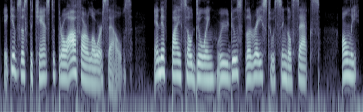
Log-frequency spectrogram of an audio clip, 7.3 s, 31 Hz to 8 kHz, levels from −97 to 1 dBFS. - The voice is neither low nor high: Yes, medium, 175 Hz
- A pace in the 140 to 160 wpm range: No, fast, 205 wpm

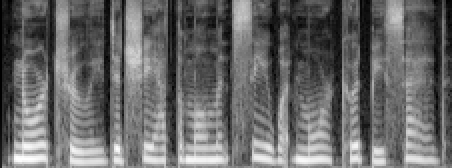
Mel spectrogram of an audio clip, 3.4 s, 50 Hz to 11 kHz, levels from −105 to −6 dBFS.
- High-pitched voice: Yes, high, 225 Hz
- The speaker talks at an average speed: No, fast, 230 wpm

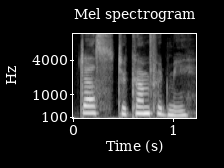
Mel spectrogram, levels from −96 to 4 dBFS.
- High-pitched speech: Yes, high, 225 Hz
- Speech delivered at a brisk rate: No, average, 195 wpm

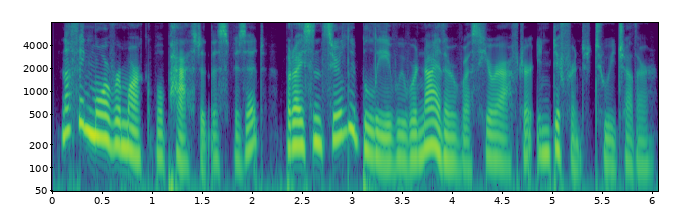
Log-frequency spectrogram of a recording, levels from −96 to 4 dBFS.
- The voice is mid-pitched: Yes, medium, 165 Hz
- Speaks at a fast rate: Yes, fast, 210 wpm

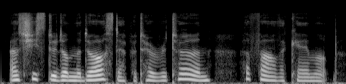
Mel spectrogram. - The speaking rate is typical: No, fast, 245 wpm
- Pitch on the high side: Yes, high, 195 Hz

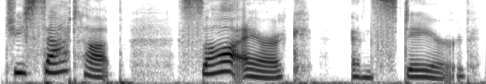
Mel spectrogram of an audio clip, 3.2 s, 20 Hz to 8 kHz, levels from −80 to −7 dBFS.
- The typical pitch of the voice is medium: No, high, 235 Hz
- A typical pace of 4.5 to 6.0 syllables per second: No, 3.6 syllables/s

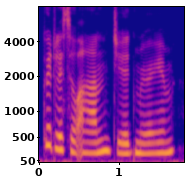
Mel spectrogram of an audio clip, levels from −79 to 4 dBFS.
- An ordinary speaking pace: Yes, average, 165 wpm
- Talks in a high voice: Yes, high, 220 Hz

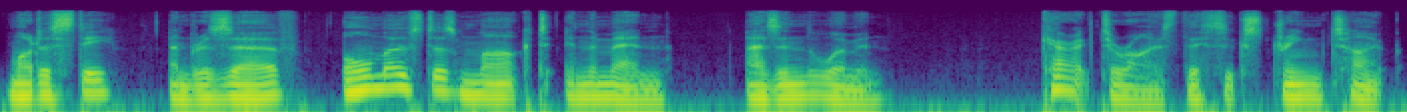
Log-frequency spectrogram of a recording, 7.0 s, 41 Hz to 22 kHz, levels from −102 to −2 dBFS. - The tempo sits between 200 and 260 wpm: No, average, 145 wpm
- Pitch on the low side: Yes, low, 100 Hz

